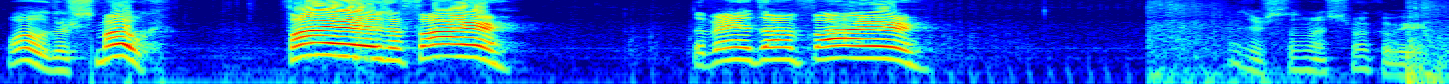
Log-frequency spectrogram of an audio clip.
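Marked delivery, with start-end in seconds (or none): 0.0-4.7 high, loud alarm, slowing at the end; alarmed yelling. Real, not acted. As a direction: shout the alarm to the team. Spots a burning van.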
